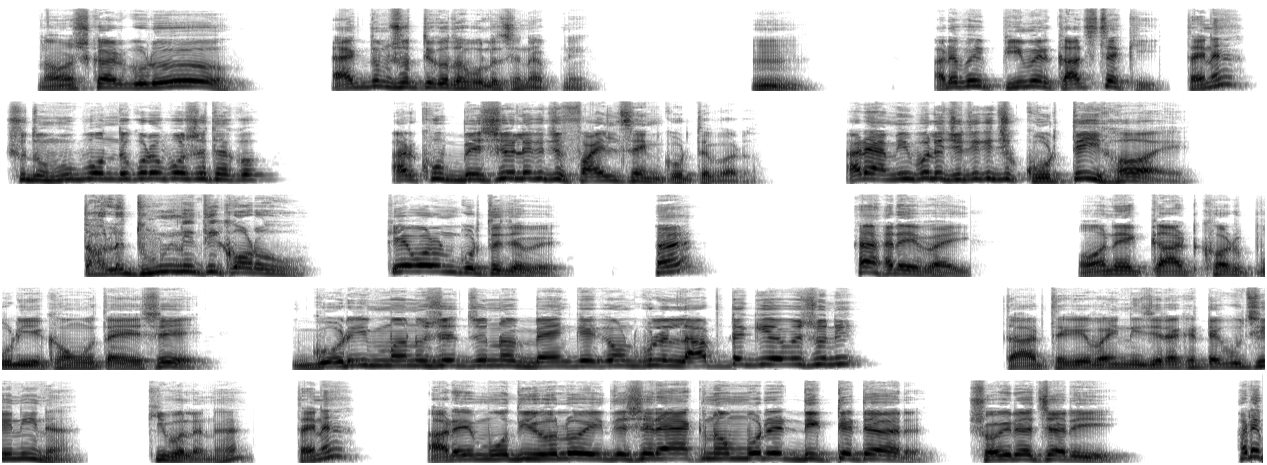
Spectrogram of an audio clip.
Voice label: Character Voice Sample

